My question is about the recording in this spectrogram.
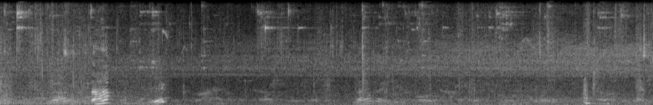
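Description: Indistinct voices in short, broken phrases, with a few sharp clicks and knocks among them and a faint steady high hiss underneath.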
